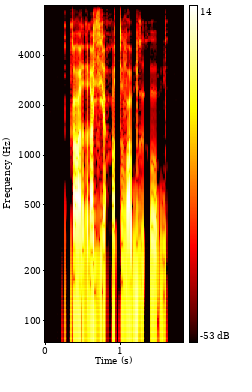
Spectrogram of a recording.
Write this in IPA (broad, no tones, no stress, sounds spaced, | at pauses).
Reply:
k ɑ r ɑ zʲ ɑ h o tˤ v o b ɯ ʔ o b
